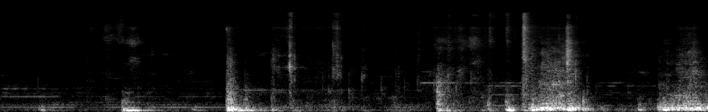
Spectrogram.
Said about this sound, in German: man kann so Tür zumachen gleich.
